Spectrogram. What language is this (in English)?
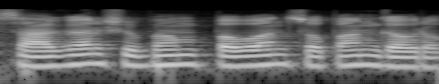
Marathi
